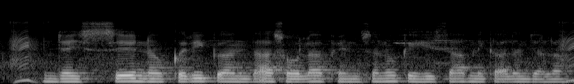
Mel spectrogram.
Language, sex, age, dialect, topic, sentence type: Bhojpuri, male, 41-45, Western, banking, statement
